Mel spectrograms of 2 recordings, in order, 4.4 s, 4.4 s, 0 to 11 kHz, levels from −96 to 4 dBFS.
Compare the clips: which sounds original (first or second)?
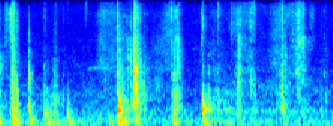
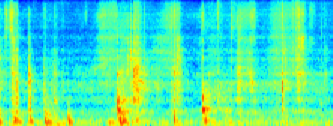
first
